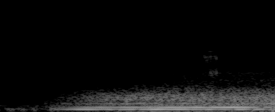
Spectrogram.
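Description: Silence, then a low, steady droning rumble fades in about half a second in, made of a few held deep tones: an ambient soundtrack bed.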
